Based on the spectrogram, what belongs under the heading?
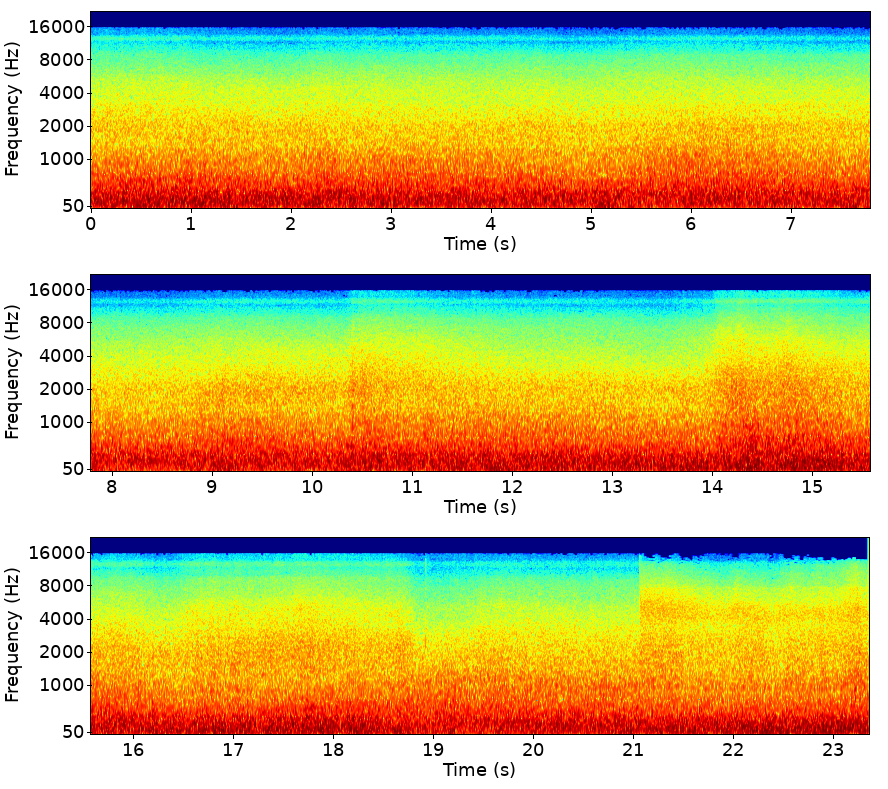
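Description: Ocean surf breaking and washing in, mixed with wind buffeting the microphone. The wash swells a couple of times, about ten and fourteen seconds in.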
